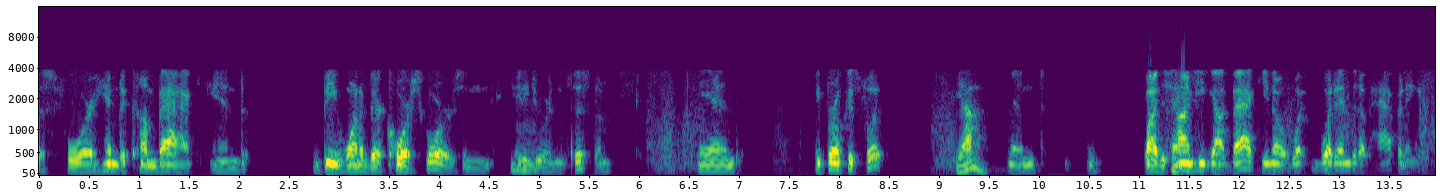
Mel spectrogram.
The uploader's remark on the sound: Apologies for the audio quality. We had the dreaded technical glitch and had to record using an app that was less than optimal.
